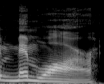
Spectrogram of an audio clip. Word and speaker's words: memoir: like 20 comments about the way I said memoire okay out of like they weren't coming about the bad things but they were like it's actually Memoir I'm like well good thing I'm not French bro it's mire I'm American I say wire oir bro oh my gosh here in Missouri we say Memoir it just depends on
